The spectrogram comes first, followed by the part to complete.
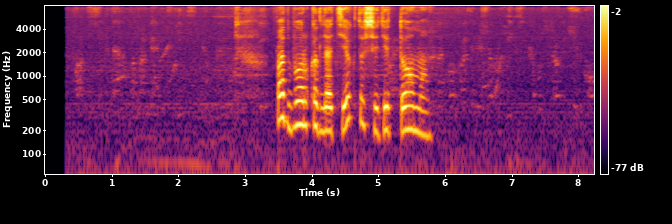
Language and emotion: Russian, sad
